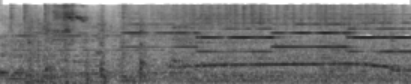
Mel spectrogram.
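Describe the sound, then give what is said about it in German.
An S-Bahn train door is reopened by pressing its button and closes automatically amid steady rail rumble, with thin sustained high tones and a faint rising whine running through the noise. No one speaks. “Die Türen gehen immer automatisch zu, aber wenn jetzt jemand wieder den Knopf drückt, weil die Bahn noch nicht losfährt.”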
